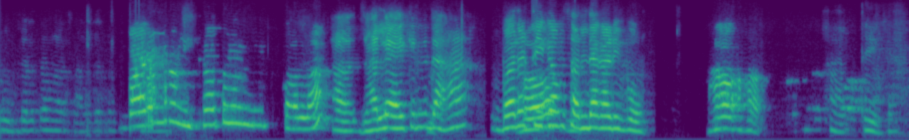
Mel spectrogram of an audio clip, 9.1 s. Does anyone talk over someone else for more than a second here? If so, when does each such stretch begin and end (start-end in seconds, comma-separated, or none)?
none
